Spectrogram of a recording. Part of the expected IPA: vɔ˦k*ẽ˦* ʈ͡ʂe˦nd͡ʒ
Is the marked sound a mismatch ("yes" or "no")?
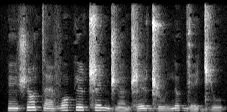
no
